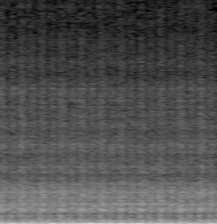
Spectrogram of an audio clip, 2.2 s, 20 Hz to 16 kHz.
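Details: 1968 Austin 1100 Mk1 A-Series, not run for 3-4 months after mechanical work, cranked in neutral with coil disconnected to build oil pressure: steady low churning starter beat without firing; normal cranking, nothing rough or binding.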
